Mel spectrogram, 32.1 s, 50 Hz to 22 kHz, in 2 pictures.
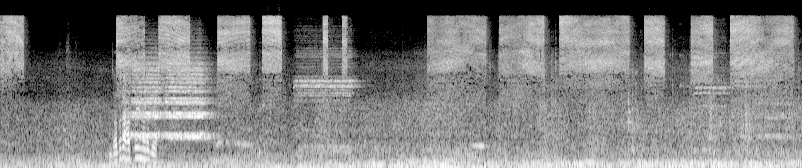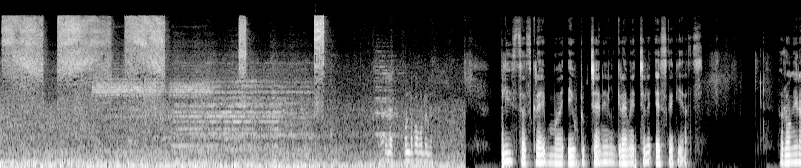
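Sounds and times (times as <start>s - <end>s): paint spray gun hissing: 0.0s - 0.6s, 4.4s - 5.7s, 8.5s - 19.4s.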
